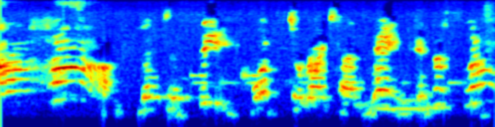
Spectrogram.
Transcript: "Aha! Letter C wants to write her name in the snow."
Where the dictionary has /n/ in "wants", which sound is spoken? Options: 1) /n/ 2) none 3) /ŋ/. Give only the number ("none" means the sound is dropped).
2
